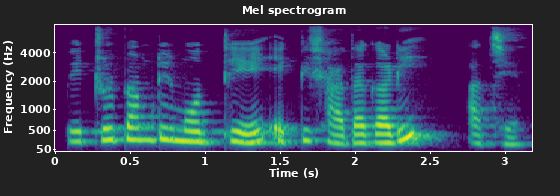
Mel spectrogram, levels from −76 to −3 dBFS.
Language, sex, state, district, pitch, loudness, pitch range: Bengali, female, West Bengal, Cooch Behar, 235 Hz, -15 LUFS, 200-270 Hz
